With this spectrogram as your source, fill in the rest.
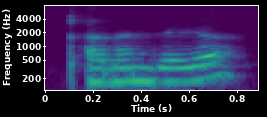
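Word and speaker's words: धनञ्जय: Dhananjaya, again DH is Mahaprana.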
